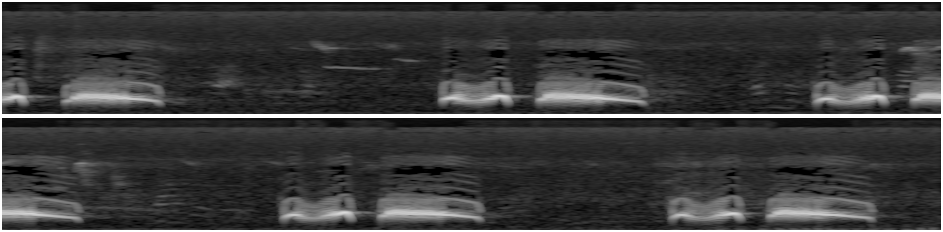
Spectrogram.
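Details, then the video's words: Spotted dove repeating its luring, flock-gathering call five times at steady two-second intervals, every phrase a rapid wobbling double coo followed by a longer downward-sliding note; faint low rumble in places. "Tiếng chim cu gáy kích bổi gọi bầy hiệu quả."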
